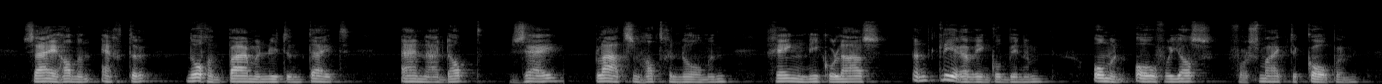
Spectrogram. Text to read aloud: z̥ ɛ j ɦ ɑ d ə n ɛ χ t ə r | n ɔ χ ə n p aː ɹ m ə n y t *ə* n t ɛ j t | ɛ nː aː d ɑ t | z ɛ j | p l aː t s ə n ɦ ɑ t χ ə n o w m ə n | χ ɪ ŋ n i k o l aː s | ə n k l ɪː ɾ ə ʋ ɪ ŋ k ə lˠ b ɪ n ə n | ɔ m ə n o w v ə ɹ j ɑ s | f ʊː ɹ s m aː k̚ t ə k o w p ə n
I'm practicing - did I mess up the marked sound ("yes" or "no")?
no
